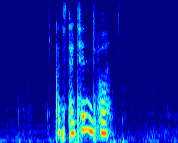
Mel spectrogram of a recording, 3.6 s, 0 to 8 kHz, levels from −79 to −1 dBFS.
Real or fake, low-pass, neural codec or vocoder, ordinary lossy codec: fake; none; codec, 16 kHz, 2 kbps, FreqCodec, larger model; none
